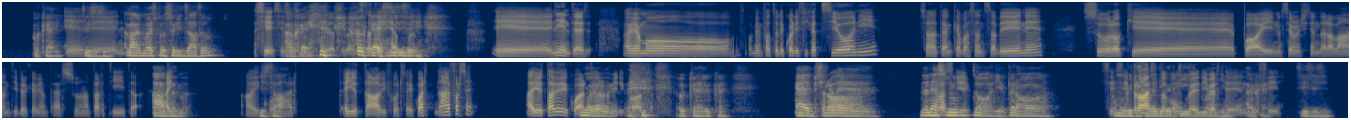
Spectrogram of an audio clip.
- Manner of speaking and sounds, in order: "sponsorizzato" said as "sponsoizato"; chuckle; laughing while speaking: "okay sì, sì, sì"; laughing while speaking: "Estathè"; "abbiamo-" said as "aviamo"; other background noise; "vabbè" said as "ueabe"; chuckle
- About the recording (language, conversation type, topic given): Italian, unstructured, Qual è il posto che ti ha fatto sentire più felice?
